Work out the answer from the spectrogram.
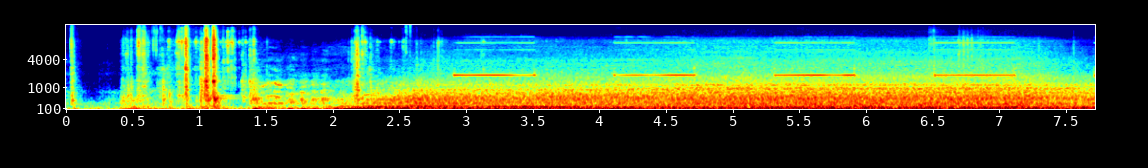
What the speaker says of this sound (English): I'm going to turn the truck on right now.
